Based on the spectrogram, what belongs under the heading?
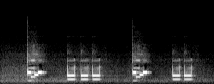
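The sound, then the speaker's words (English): Cell phone keypad dialing tones as someone dials to call, a run of short electronic beeps in quick bursts with brief pauses between groups, clear with no talking. “Now I could use the cell phone to call someone.”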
